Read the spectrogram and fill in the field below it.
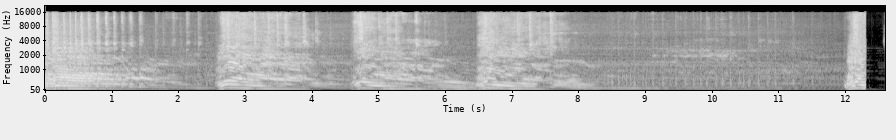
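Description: A 2000 Kawasaki KX250 two-stroke dirt bike engine kicks over and catches, revving loudly in several sharp rising bursts before dropping to a rough idle, close to the microphone.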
